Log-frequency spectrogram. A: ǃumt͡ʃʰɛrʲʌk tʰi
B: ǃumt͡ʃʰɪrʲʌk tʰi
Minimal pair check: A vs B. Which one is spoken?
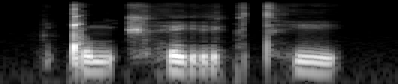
B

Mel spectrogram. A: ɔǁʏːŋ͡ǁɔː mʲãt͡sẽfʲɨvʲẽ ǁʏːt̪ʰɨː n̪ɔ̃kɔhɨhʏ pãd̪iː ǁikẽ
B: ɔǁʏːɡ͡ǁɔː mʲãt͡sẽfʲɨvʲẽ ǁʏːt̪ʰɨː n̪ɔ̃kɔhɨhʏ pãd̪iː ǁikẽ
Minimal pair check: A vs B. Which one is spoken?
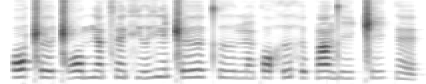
B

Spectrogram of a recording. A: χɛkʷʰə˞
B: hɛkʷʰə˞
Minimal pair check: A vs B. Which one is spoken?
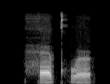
B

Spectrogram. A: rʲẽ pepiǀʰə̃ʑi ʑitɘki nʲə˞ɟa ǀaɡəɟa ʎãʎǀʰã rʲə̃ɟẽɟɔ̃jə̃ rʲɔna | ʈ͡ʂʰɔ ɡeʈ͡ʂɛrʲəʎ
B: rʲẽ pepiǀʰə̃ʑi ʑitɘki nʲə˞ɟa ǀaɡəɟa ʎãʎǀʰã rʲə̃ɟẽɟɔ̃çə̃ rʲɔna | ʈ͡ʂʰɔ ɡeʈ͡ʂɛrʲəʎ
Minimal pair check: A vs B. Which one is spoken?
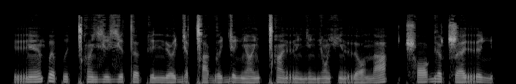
B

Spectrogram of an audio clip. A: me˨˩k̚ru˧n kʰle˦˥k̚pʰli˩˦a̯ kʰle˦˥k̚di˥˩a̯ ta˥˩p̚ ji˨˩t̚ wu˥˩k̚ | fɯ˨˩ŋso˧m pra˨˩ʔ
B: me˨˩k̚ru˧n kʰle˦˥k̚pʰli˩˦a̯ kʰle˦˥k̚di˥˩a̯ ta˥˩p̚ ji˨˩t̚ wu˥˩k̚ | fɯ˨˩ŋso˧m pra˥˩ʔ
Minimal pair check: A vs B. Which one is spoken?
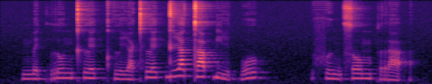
A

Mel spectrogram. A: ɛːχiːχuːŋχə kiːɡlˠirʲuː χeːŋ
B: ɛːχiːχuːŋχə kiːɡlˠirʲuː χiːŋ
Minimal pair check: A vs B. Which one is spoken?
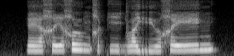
A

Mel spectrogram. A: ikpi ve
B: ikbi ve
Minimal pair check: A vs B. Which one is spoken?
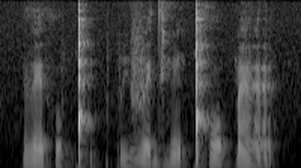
A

